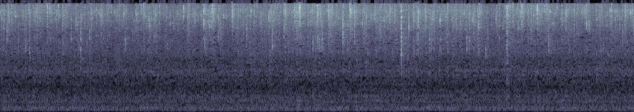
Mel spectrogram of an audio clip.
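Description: Fish fries in a pan with a steady, soft, crackling sizzle that continues throughout at a low level, with no voices.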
